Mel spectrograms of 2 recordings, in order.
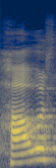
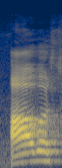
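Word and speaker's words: hours: है या साइलेंट है और हार्स नहीं होता है आवर्स होता है इसमें भी जो लेटर एच है या साइलेंट है तो 60 पर इंग्लिश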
